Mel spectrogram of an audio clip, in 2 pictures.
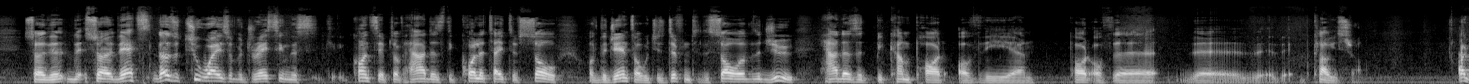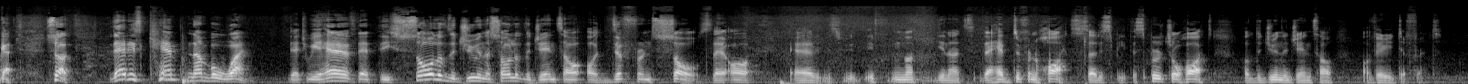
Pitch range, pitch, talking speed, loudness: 100-140 Hz, 110 Hz, 200 wpm, -16 LUFS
